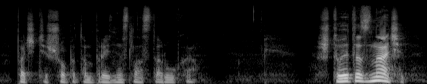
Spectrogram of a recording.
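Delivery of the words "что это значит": loud, frustrated, annoyed, vexed shout. Narrator voices the heroine answering the old woman, shouting in vexation. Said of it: "крикнула я с досадой".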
